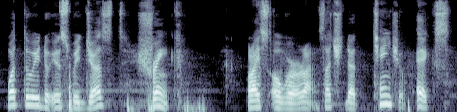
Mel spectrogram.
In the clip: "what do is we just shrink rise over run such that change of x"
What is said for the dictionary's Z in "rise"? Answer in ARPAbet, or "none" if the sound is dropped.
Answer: S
